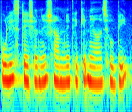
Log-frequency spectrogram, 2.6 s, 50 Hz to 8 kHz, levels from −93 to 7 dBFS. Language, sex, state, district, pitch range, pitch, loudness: Bengali, female, Tripura, West Tripura, 195-220 Hz, 205 Hz, -14 LUFS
